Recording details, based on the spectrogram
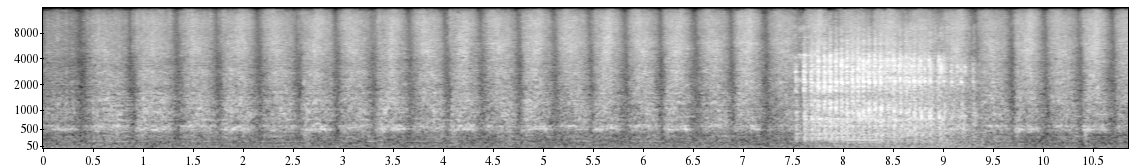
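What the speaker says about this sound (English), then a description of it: "Sawing over here." Wood being sawn at a sawmill in the train game Railroads Online, a steady rhythmic back-and-forth rasp repeating throughout, with a louder, denser grinding burst near the end.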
